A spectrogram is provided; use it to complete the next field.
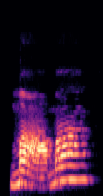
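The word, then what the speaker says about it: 妈妈: এই উচ্চারণটা কি হবে, প্রথমে আছে ফার্স্ট টোন, পরে এই যে পরের মায়ের উপরে কোনো টোন নাই, তো এটা হচ্ছে নিউট্রাল টোন। এটা উচ্চারণ হবে কেমন, যে একেবারে নর্মাল, মা, মা। প্রথমে হবে মা, তারপর হবে মা, মামা, মামা।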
